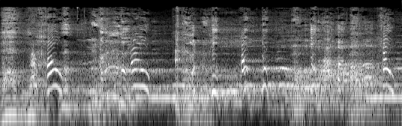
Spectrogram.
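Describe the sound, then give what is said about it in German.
A group of people imitate dogs barking during an exercise class, with many overlapping yelps and woofs of varied pitch that keep up a busy, continuous chorus. “Und jetzt dürft ihr alle noch mal bellen.”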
